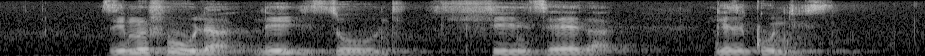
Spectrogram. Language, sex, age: Zulu, male, 24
